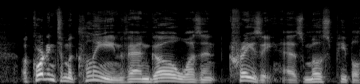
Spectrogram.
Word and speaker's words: Van Gogh: sanity of Dutch painter Vincent vano or van or van H or van depending on where you're from and how far you want to deviate from the authentic American pronunciation according to Mclean van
